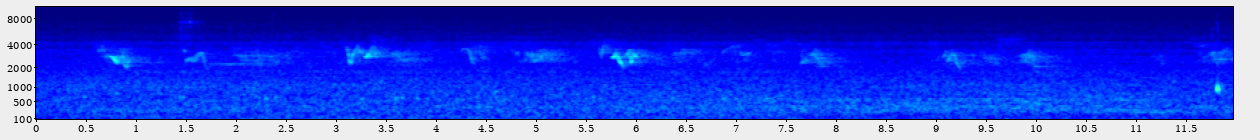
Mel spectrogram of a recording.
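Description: Small birds chirping off and on, short high chirps roughly once a second, some sliding down in pitch, over a faint steady outdoor hiss.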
